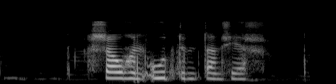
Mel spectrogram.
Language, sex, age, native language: Icelandic, male, 10, Icelandic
